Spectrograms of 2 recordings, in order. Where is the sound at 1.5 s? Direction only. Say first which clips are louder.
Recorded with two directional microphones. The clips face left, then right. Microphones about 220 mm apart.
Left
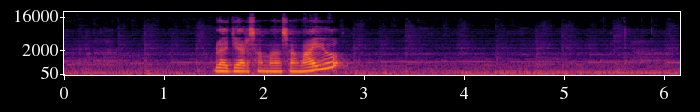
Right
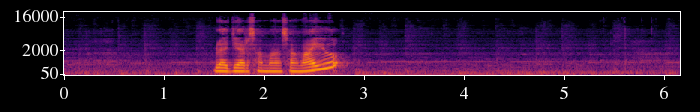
Right 3 dB; 45° right (ahead or behind).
